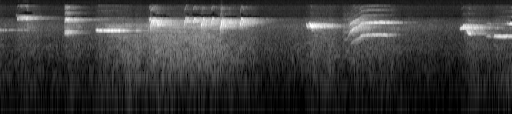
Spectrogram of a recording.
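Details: Sunbird singing actively: thin, very high chirps and short whistled slurs, some sliding down and others rising, in bursts separated by brief pauses, with a faint hiss underneath.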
